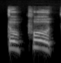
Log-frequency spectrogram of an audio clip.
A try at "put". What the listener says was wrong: Lo pronunciaste como lo pronunciaste como con una K y dijiste puk en vez de put.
